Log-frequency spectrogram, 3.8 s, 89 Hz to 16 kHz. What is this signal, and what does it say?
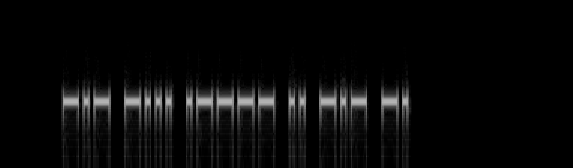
Morse code, heard as a keyed tone, about 36 wpm, 700 Hz. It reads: KB1IKN
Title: USA Call Signs - 6 Characters - Repeated 2x - 35wpm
